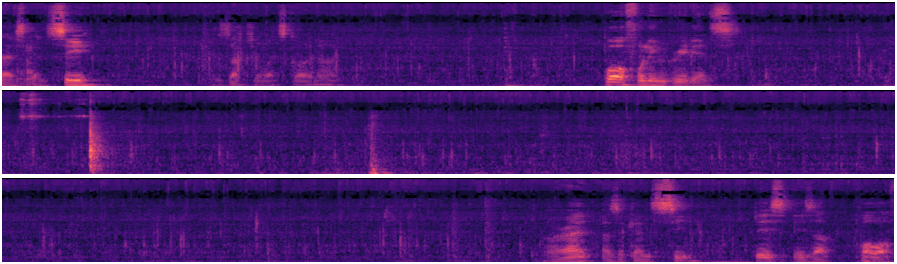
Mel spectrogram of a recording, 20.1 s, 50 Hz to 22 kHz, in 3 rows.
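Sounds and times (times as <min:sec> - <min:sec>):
tea bubbling in a pot: 0:00.0 - 0:20.0.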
